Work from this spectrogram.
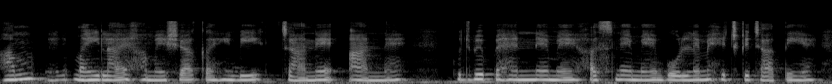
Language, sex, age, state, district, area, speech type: Hindi, female, 30-45, Madhya Pradesh, Bhopal, urban, spontaneous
